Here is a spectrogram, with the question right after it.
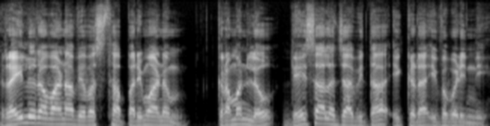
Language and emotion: Telugu, neutral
